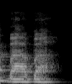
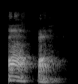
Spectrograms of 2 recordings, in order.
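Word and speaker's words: 爸爸: Ya, makanya kalau ayah dalam bahasa Mandarin itu bukan dibaca baba, tapi dibaca menjadi papa. Loh, kenapa papa, Lause? Kan tulisannya B, Lause. Kenapa dibaca papa? Karena penulisan konsonan B, pengucapannya jadi P.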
